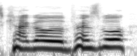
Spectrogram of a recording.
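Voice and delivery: put-on high-pitched kid voice with a laugh; imitating the kid. Teacher mimics student explaining his nickname, high kid voice. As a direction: squeak it up like a carefree student.

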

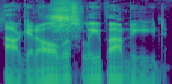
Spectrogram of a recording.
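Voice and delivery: movie quote. Retold or imitated. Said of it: "Morgan Freeman and Shawshank Redemption".

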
